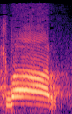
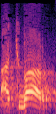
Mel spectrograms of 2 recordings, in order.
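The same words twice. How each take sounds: First: The vowel before the final r is drawn out. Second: The vowel before the final r is short. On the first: The speaker calls it wrong. "مو أفعال" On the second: The speaker calls it right. "أكبر على وزن أفعل"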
